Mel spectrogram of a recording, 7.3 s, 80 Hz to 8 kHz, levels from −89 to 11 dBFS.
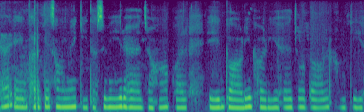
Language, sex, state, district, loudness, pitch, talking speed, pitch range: Hindi, female, Jharkhand, Jamtara, -17 LUFS, 215 Hz, 155 wpm, 210-225 Hz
